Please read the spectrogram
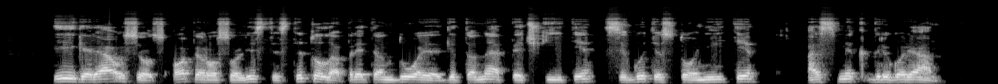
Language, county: Lithuanian, Alytus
